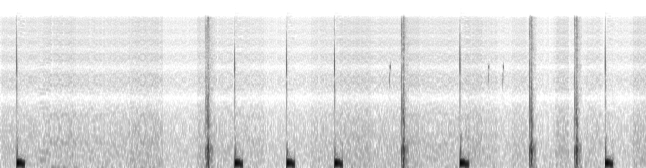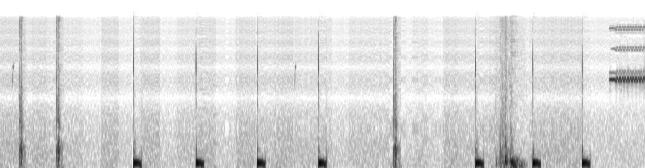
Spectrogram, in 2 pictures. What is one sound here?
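A basketball bounces on a hard court in steady, regular thumps.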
